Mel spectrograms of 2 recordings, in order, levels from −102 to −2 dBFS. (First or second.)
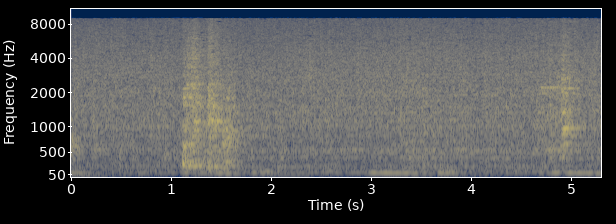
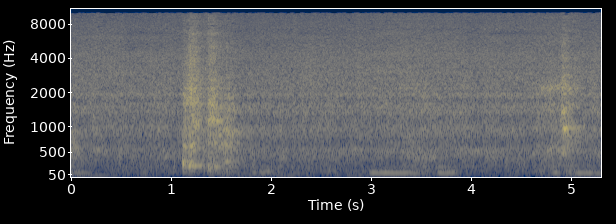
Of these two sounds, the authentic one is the first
